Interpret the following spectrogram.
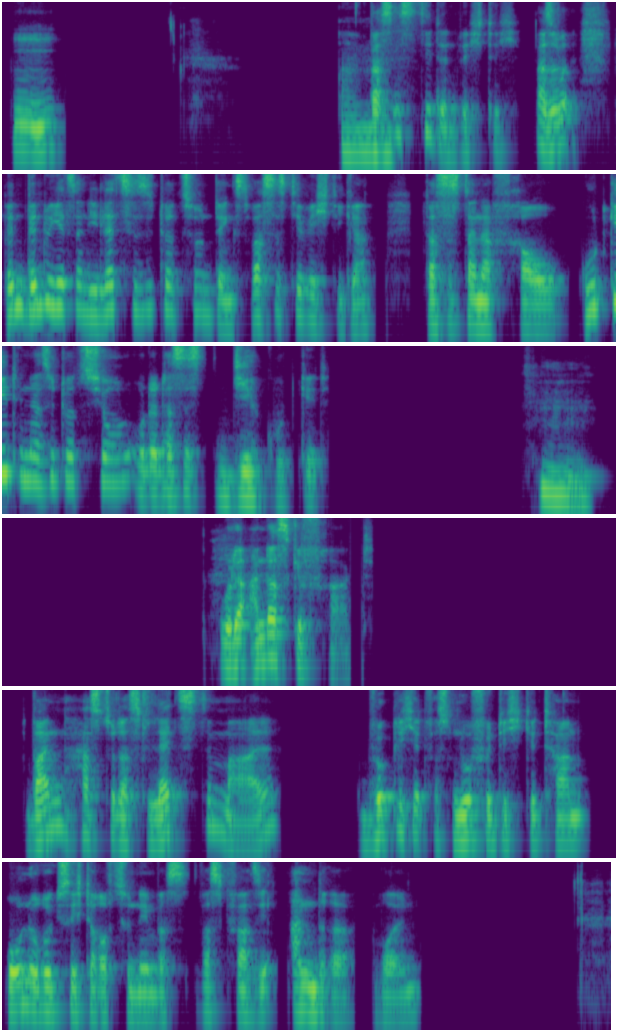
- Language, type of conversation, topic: German, advice, Wie kann ich innere Motivation finden, statt mich nur von äußeren Anreizen leiten zu lassen?
- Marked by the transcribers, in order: stressed: "dir"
